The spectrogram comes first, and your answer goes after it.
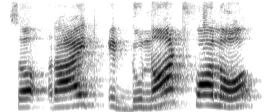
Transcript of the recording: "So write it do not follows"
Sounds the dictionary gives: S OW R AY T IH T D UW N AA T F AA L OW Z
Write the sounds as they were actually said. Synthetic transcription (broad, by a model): S OW R AY T IH T D UW N AA T F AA L OW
